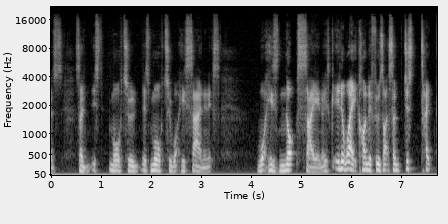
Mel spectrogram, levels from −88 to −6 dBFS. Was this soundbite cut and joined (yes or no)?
no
